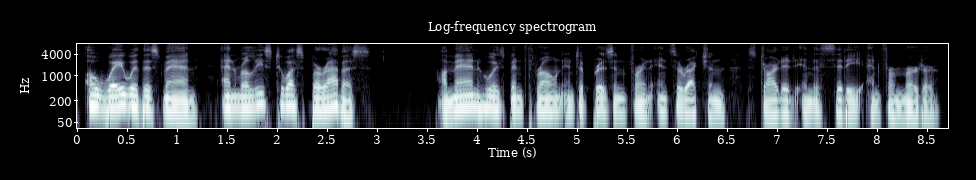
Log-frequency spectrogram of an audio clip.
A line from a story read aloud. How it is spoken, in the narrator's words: they all cried out together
